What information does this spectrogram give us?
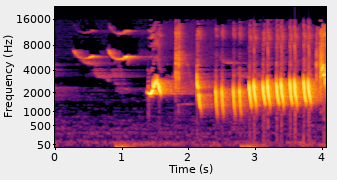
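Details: Nightingale singing in forest: two thin high whistles, a loud rising note, then an accelerating run of about a dozen loud, rich repeated chook notes, clean background.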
